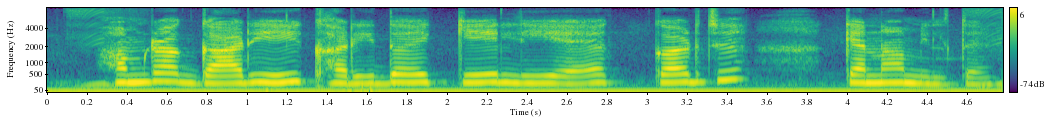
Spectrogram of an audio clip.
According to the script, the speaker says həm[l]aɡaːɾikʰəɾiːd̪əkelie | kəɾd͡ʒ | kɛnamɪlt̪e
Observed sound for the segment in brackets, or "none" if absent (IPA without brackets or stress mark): ɾ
